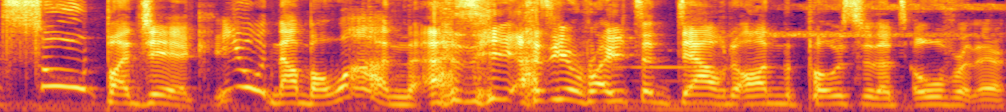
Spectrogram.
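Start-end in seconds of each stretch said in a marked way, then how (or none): 0.0-2.1 swooping, drawn-out character voice, wide pitch swings, slow. Retelling what a man said while signing a poster, in a Mario voice. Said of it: "He did it in his Mario voice".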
